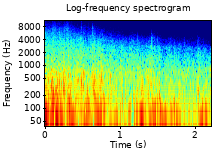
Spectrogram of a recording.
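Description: A deep rolling rumble that starts abruptly at full loudness and keeps going, its upper hiss slowly dying away.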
